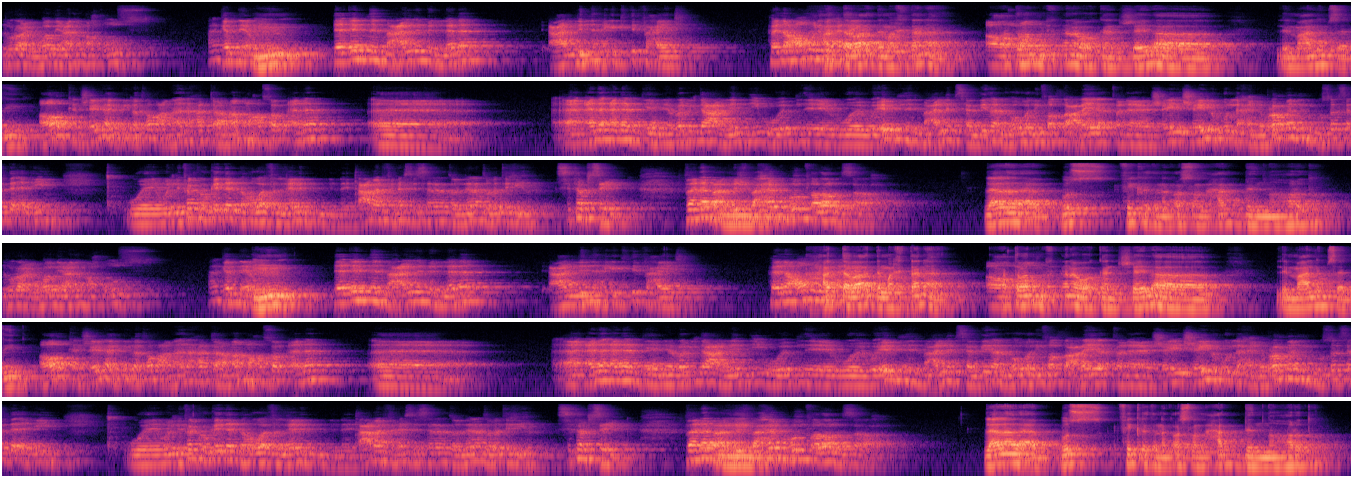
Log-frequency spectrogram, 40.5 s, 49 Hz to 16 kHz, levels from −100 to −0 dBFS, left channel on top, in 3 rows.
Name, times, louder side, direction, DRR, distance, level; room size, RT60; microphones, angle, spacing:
voice 1, 0.0-1.4 2.1-2.6 3.3-4.7 5.5-6.8 7.7-8.7 9.8-10.5 13.9-16.6 17.1-18.1 19.0-27.8 28.2-32.3 32.5-35.7, left 1 dB, 65° left, -2 dB, 0.7 m, -29 dB
voice 2, 2.5-2.9 8.2-9.4 10.0-12.1 12.7-13.8 34.1-34.5 36.8-40.2, right 3 dB, 60° right, 4 dB, 0.3 m, -24 dB
2.9 x 2.0 x 2.6 m, 1.0 s
head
